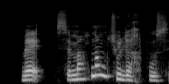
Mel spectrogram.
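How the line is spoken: Sharp, uneasy consoling exclamation. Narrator (French): exclama Harry, d'un ton vif, mal à l'aise, dans son rôle de consolateur

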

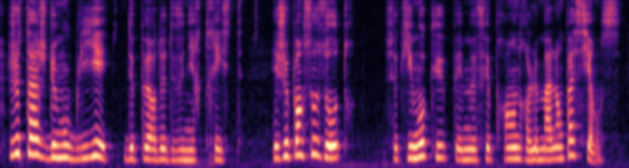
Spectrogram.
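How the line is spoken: Joking tone. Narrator (French): répondit-elle d'un ton de plaisanterie

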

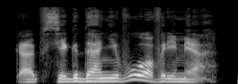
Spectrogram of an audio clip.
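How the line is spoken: Angry grumble. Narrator (Russian): злобно буркнул Малек

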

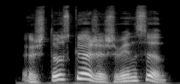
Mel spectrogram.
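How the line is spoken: Quiet. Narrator (Russian): спросил я негромко

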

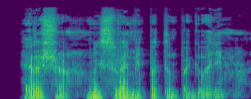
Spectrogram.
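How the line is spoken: Almost calm. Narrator (Russian): сказал он почти спокойно

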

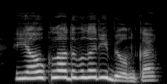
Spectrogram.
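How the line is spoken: Calm reply. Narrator (Russian): ответила спокойно

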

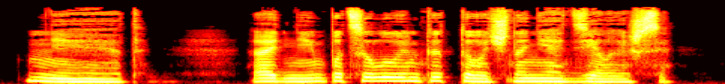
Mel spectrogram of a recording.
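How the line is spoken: Hoarse, against her lips. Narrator (Russian): хрипло произнес он ей в губы

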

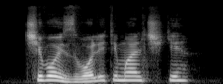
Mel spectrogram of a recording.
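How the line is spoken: Tender, familiar governess. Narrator (Russian): Нежным голосом, хоть и несколько фамильярно, спросила их гувернантка

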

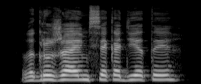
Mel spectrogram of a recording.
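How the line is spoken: Gruff command. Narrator (Russian): отдал приказ Крор, глядящий на нас еще более мрачно, чем обычно

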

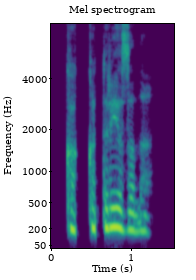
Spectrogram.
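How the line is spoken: Faint shaken whisper. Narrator (Russian): прошептала, чувствуя, как ноги начинают подкашиваться

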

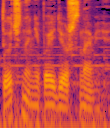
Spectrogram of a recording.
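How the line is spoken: Clarifying question. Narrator (Russian): В последний раз решил уточнить

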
